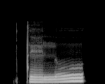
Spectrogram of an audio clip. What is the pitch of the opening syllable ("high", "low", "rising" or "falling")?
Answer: low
